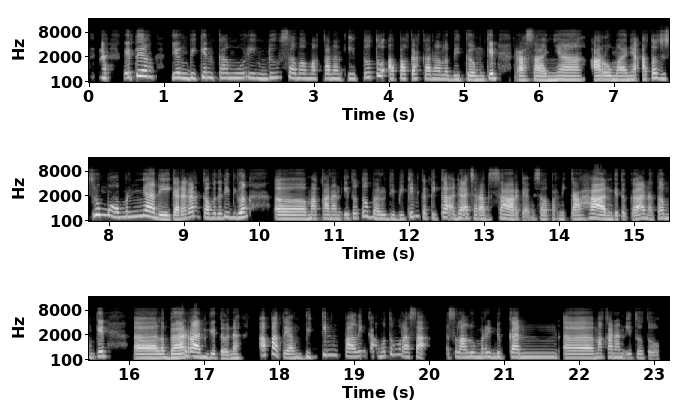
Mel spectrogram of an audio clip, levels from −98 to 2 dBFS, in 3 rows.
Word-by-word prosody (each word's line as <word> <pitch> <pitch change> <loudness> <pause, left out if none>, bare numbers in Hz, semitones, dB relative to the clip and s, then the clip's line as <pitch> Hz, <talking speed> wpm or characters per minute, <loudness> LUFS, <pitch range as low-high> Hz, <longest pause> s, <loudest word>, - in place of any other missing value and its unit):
Nah 275 - +1 0.2
itu 290 +7 0
yang 335 - +2 0.3
yang 275 -1 +1
bikin 280 +4 -4
kamu 265 0 -4
rindu 255 0 -5 0.2
sama 255 -2 -2
makanan 240 -1 -4
itu 235 +3 -9
tuh, 375 -2 0
apakah 230 +1 -2
karena 220 -1 -1
lebih 200 -1 -6
ke 195 - -1
mungkin 235 +6 +2 0.3
rasanya, 180 +1 +2 0.4
aromanya, 190 0 +3
atau 235 +4 0
justru 230 - 0 0.2
momennya 280 +3 +1
nih? 175 -2 +3
Kadang 175 +4 +3
kan 285 - +2
kamu 225 -2 0
tadi 265 +5 -4
bilang, 250 +3 +3 0.4
eee, 185 -1 +4
makanan 190 0 -3
itu 200 +2 -6
tuh 295 - -3
baru 190 -1 -1
dibikin 180 - -8
ketika 215 +1 -3
ada 215 - -2
acara 185 -5 -2
besar 185 -1 +4
kayak - - -9
misal 165 -1 -6
pernikahan 170 +4 +5
gitu 165 - -8
kan, 170 +6 +3
atau 195 +5 -4
mungkin, 245 +6 0 0.4
eee, 180 0 +5
lebaran 190 +6 +7
gitu. 175 -3 -3
Nah 170 - -1 0.3
apa 340 +6 +5
tuh - - -7
yang 180 - -5
bikin 220 +10 -8 0.2
paling 240 +2 -1
kamu 235 0 -8
tuh 340 - -10
merasa 225 -7 -2 0.4
selalu 215 -1 -3
merindukan, 215 -1 -2 0.6
eee, 185 -1 +3
makanan 205 0 -2
itu 185 0 -9
tuh? 150 -3 -12
210 Hz, 160 wpm, -22 LUFS, 185-245 Hz, 0.6 s, lebaran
